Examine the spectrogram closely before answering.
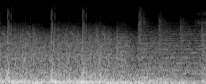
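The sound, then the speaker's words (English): Weapons fire at an aircraft over a factory, producing a dense, loud, rumbling barrage of booms. A few sharper bursts stand out from the continuous roar. “Activating defensive measures. Weapons energized and trained on the target. Firing.”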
